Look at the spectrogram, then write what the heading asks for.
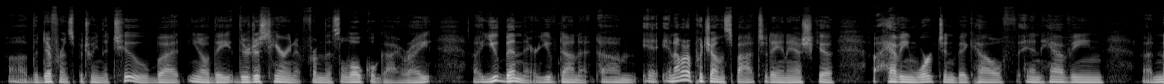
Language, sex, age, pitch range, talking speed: English, male, 40-59, 110-135 Hz, 240 wpm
